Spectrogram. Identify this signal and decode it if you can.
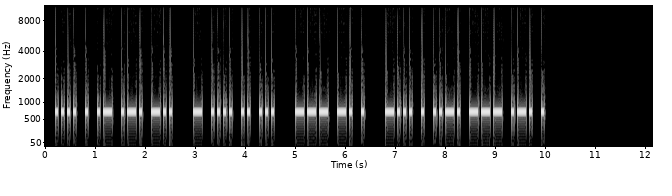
Morse code, heard as a keyed tone, about 19 wpm, 700 Hz. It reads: HEARD THIS ONE BEFORE
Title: Sets of 8 Words - 20wpm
